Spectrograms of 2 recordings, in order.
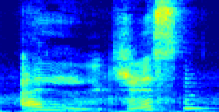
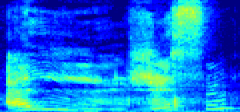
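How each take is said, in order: First: Said in the usual way. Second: Drawn out slowly, each sound clear; teacher sounding out الجسم slowly; slow spelling-out. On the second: Shown as a demonstration. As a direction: stretch the word الجسم so the lam is heard. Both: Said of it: "نطقت اللام ومكتوبة".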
